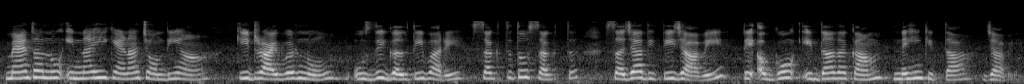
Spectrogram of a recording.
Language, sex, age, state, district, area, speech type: Punjabi, female, 18-30, Punjab, Mohali, rural, spontaneous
